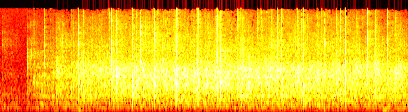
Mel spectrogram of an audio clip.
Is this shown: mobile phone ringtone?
no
